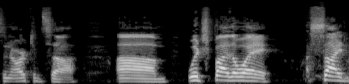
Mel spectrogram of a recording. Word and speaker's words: Arkansas: It's in Arkansas. Which, by the way, side note, I don't know why it's called Arkansas when it's spelled Arkansas, but that's a different story.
